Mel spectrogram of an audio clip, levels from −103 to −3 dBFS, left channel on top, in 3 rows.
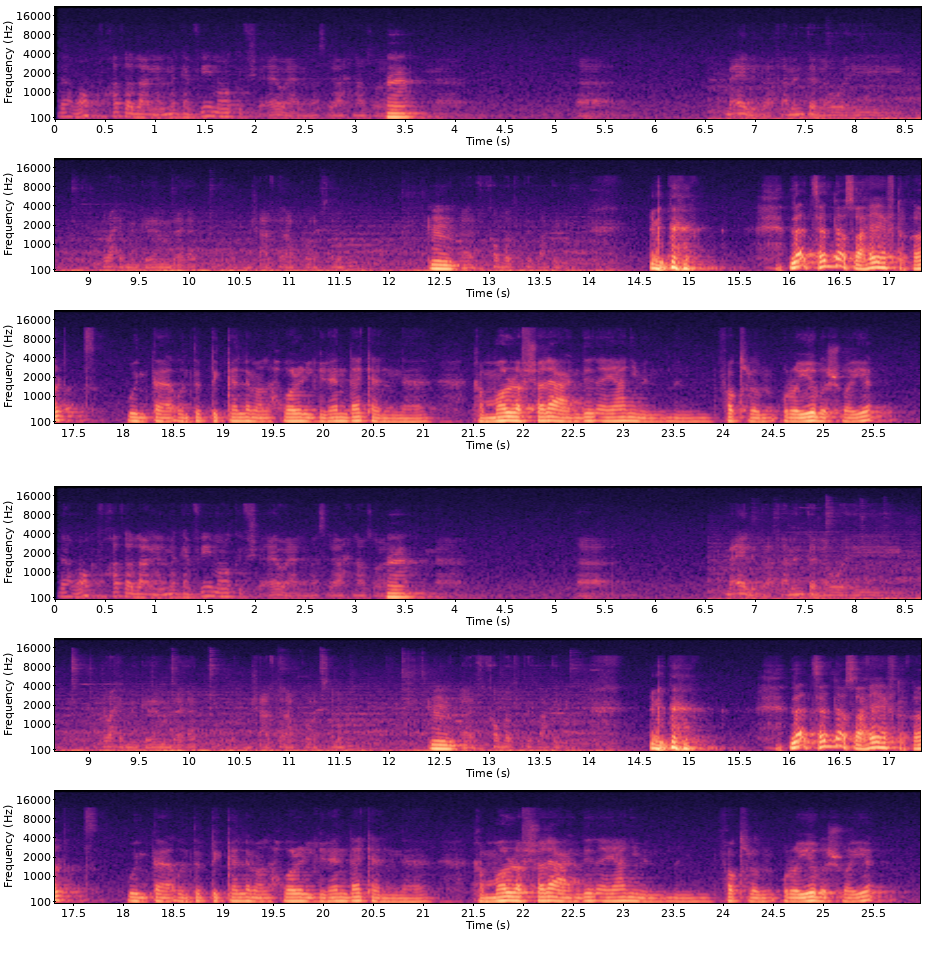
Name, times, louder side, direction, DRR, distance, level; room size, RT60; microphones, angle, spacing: voice 1, 0.0-4.3 5.2-5.9 6.7-11.7 12.7-14.3 16.7-17.4, right 1 dB, 25° right, 2.1 m, -41 dB
sound 1, 6.5-14.3, equal, 70° right, 2.5 m, -38 dB
voice 2, 14.6-15.1 15.7-17.4 18.0-25.5, left 1 dB, 15° left, 0.7 m, -20 dB
24.5 x 22.5 x 5.3 m
head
